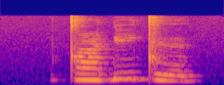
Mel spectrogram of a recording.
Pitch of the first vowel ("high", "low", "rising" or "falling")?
low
